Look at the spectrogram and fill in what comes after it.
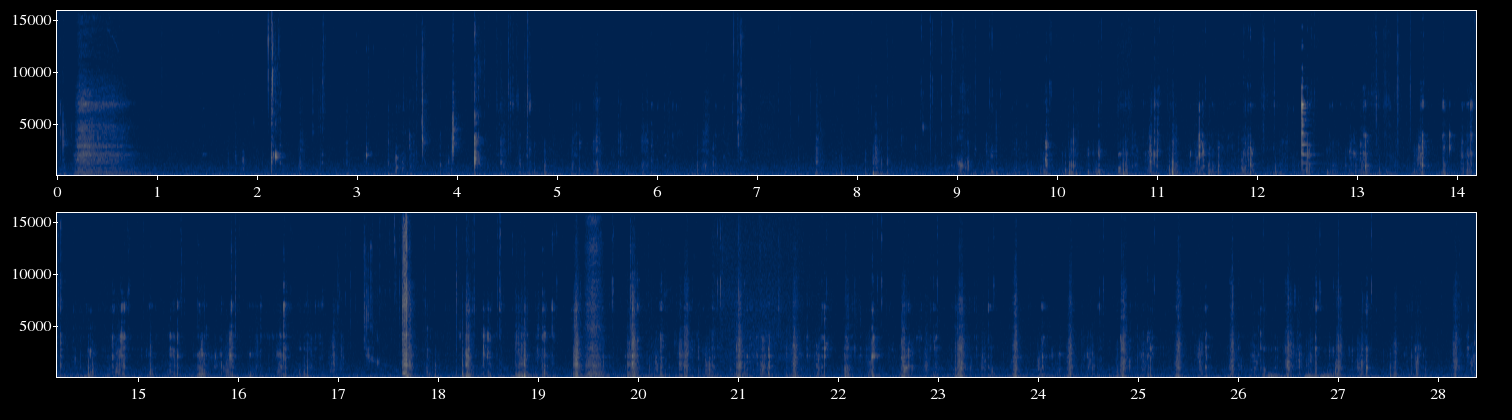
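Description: Close-miked eating sounds: soft crisp crunching and chewing of fresh cucumber slices and a red-caviar sandwich, with many small wet mouth clicks, growing busier about halfway through.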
